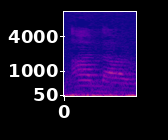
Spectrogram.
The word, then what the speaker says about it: Hannah: my English name is like Hannah, but they French don't pronounce H, so they call me Anna, right?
